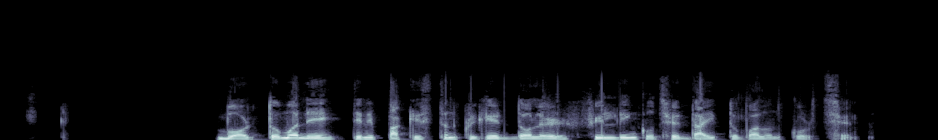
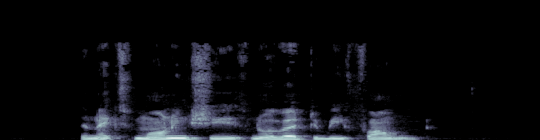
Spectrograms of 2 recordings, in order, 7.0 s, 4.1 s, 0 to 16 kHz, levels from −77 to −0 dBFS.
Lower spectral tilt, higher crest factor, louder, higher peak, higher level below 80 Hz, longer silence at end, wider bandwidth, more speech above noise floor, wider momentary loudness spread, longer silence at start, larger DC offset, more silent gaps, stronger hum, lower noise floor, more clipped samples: about the same, -8 dB/octave vs -7 dB/octave; about the same, 16 dB vs 18 dB; about the same, -17 LUFS vs -18 LUFS; about the same, -2 dBFS vs -2 dBFS; about the same, -50 dBFS vs -52 dBFS; second, 0.65 s vs 0.9 s; second, 7.4 kHz vs 11.5 kHz; first, over 74 dB vs 61 dB; first, 12 LU vs 9 LU; first, 1.65 s vs 0.6 s; neither; first, 2.61-2.65 s vs none; neither; first, under -90 dBFS vs -78 dBFS; neither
